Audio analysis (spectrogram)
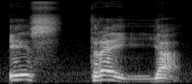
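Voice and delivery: "estreia" split into three separate beats; teacher counting out the syllables of "estreia". Shown as a demonstration. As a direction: break "estreia" up as es, trei, a. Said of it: "três sílabas".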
